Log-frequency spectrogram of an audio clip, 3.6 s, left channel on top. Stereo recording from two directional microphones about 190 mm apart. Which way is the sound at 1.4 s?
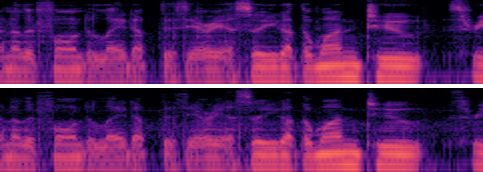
35° left (ahead or behind).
